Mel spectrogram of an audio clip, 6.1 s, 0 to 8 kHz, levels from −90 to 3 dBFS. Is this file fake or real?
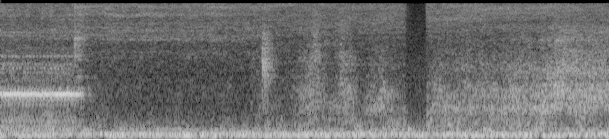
fake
